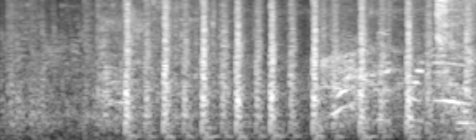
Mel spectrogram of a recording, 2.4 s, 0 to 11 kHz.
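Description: Automatic gunfire at a Grunt in the video game Halo 5: Guardians, a loud close rapid burst of about a dozen evenly spaced shots that then trails into a noisier stretch.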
